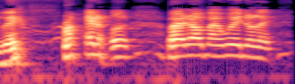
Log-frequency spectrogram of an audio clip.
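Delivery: can't hold back the laugh; giggly disbelief. Real, not acted. Laughing while telling it.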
